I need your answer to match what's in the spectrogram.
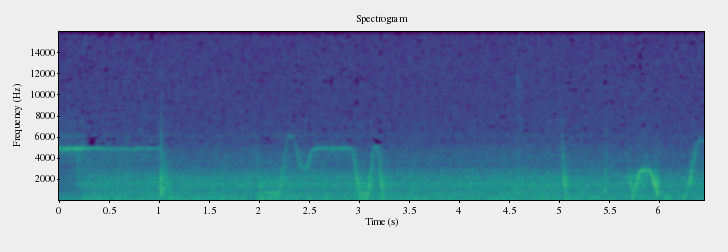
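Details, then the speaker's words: PYE 39HC shortwave receiver on first test after replacing a large electrolytic capacitor and other components, tuning around 17 MHz and lower bands. Hissy crackling, judged not atmospheric, with heterodyne whistles sweeping as it tunes. Noisy reception; owner suspects an alignment issue. "Maybe this is all alignment issue. Maybe I messed something up here. I don't want that heterodyne tone."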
